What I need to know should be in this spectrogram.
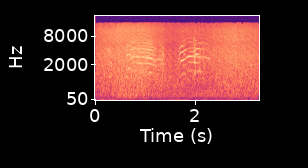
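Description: Seagulls cry overhead.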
